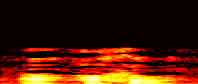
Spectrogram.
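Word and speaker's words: Ahoghill: in the town of Ahochel. I don't expect everyone to be able to pronounce that name, A-H-O-G-H-I-L-L, Ahochel.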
